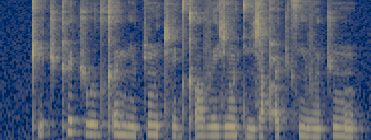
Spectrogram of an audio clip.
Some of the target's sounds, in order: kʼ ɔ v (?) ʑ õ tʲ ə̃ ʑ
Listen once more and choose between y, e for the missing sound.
e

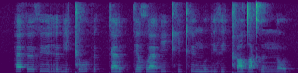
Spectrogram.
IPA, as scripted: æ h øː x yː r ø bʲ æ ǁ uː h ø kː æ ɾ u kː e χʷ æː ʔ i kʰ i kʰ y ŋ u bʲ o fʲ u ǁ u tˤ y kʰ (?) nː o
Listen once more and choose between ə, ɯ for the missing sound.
ɯ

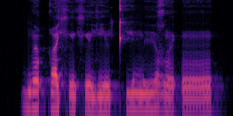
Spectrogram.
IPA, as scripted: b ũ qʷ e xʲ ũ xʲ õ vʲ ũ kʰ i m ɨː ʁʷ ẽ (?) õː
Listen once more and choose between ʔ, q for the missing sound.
ʔ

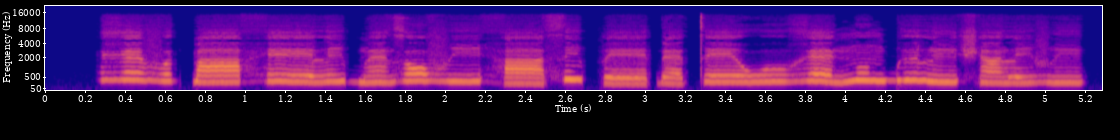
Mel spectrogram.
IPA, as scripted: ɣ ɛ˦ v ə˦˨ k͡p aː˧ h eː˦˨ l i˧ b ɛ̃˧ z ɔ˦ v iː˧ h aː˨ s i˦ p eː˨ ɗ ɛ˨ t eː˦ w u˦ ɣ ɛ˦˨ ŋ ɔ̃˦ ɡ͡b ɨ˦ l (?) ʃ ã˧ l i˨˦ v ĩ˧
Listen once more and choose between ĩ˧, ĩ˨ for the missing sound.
ĩ˧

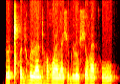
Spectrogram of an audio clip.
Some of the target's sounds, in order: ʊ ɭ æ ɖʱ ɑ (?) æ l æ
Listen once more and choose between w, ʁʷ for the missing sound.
ʁʷ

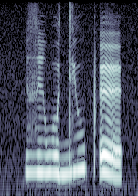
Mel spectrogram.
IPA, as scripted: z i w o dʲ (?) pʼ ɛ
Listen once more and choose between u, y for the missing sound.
u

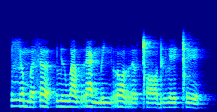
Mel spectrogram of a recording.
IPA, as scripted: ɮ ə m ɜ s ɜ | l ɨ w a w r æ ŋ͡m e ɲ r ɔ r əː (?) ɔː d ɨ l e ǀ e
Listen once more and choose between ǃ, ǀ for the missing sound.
ǀ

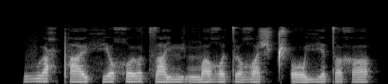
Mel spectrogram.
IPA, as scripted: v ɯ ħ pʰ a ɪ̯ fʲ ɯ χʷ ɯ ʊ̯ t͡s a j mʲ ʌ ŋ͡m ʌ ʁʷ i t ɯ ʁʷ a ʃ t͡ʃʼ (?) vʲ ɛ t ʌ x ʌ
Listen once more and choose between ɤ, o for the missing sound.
o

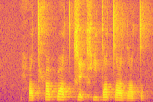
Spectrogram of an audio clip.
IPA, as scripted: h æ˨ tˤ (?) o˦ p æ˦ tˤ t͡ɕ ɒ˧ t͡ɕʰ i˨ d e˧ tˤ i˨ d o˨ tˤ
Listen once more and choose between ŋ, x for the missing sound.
x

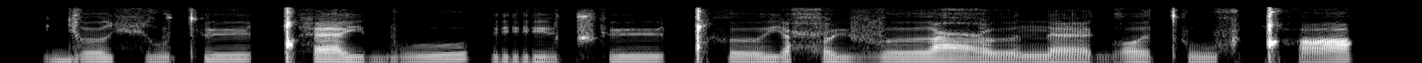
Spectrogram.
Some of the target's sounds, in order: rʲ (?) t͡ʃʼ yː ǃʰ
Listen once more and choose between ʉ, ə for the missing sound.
ʉ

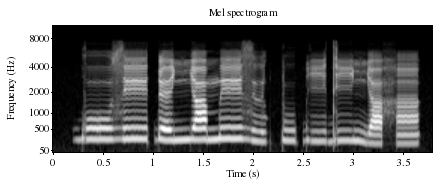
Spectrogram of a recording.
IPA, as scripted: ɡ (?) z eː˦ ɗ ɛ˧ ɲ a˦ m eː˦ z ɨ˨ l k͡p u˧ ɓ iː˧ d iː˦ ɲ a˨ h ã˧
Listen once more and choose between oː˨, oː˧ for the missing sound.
oː˧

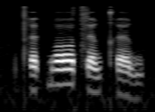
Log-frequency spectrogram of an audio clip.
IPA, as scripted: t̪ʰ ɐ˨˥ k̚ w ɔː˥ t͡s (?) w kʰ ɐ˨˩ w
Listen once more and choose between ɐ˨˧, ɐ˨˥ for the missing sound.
ɐ˨˧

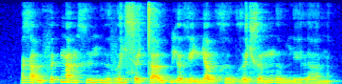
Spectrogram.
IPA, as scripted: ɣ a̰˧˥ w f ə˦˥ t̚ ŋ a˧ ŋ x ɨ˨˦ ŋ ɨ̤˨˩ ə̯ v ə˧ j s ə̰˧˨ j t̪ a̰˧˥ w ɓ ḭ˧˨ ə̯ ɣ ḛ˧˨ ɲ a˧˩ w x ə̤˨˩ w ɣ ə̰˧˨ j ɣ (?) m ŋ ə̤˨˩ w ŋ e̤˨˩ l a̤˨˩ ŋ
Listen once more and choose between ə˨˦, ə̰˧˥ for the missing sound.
ə̰˧˥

